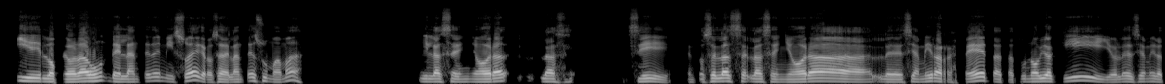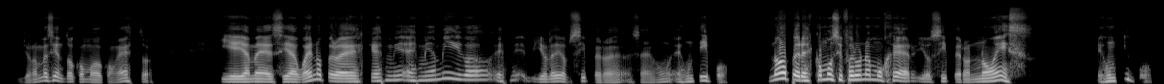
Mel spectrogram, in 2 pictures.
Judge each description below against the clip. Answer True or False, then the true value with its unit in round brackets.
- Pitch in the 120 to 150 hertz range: True (135 Hz)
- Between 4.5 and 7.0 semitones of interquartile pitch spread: True (5.1 semitones)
